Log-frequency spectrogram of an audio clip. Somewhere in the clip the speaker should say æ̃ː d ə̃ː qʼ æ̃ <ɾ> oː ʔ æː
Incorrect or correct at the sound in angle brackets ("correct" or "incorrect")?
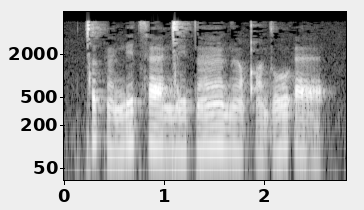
incorrect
